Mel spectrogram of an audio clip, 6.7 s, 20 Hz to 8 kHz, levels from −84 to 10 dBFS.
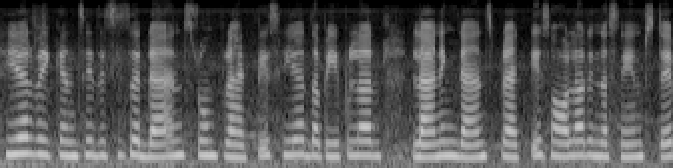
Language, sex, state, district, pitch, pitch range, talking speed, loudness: English, female, Maharashtra, Gondia, 245 Hz, 235-260 Hz, 205 wpm, -17 LUFS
